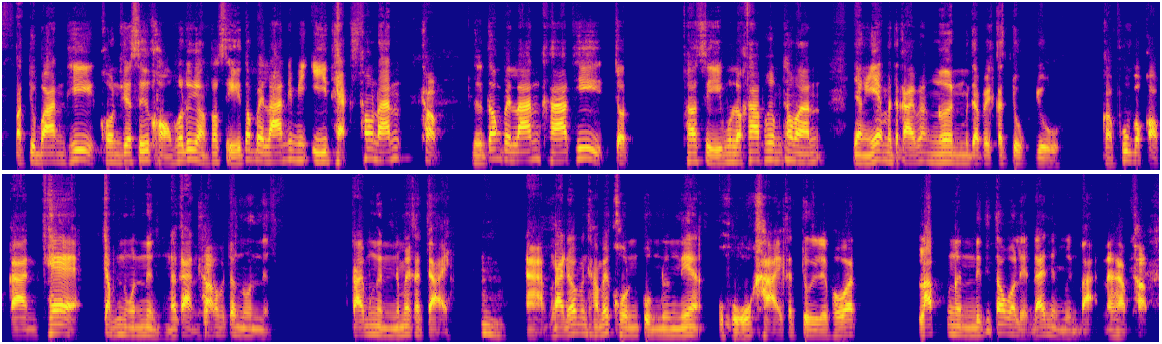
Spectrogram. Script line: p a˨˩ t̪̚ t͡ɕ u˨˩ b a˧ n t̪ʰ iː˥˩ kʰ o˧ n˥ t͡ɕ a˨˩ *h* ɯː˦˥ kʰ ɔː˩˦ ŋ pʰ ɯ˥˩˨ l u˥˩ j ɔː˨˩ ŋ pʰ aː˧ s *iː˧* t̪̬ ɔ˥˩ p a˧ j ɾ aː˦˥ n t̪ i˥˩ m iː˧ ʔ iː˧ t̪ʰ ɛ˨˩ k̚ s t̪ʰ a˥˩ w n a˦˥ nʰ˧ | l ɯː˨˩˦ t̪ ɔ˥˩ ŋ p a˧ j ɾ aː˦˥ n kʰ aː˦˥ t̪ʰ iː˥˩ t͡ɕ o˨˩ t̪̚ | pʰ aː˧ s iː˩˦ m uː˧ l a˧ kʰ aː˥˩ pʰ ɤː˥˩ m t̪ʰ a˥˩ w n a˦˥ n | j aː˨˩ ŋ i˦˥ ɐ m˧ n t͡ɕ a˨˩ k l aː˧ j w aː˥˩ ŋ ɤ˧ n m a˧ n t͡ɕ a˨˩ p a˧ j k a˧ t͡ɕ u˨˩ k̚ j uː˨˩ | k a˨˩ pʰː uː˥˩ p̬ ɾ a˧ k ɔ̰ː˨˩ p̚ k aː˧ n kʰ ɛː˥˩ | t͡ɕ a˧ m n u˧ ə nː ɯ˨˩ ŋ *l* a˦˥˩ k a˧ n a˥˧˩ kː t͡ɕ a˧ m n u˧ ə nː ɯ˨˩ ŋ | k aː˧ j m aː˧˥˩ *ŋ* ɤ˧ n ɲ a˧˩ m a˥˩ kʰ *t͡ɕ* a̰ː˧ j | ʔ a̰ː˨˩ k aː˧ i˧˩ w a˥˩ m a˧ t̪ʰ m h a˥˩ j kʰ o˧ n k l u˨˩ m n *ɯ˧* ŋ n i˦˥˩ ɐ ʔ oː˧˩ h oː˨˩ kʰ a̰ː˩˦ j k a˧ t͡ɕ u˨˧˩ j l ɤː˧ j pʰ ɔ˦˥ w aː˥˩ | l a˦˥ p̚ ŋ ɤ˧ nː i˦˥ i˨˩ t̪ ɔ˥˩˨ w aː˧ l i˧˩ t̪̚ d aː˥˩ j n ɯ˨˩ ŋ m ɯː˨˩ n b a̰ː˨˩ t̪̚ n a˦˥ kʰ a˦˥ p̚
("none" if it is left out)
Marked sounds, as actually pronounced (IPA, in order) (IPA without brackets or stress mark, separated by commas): s, iː˩˦, l, ŋ, t͡ɕ, ɯ˧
